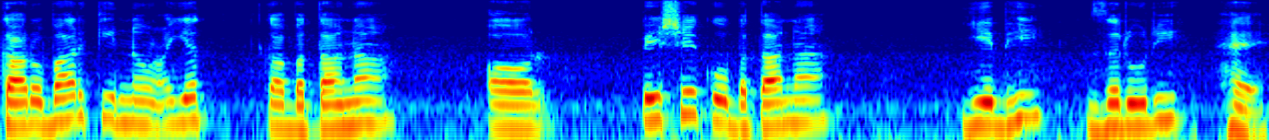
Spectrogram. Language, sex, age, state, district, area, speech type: Urdu, male, 18-30, Delhi, North East Delhi, urban, spontaneous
